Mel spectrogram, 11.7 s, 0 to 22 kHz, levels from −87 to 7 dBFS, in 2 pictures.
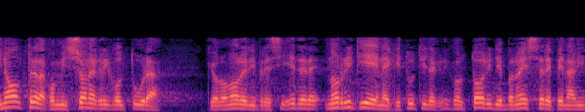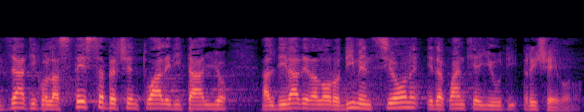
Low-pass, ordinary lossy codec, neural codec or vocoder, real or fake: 5.4 kHz; none; none; real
